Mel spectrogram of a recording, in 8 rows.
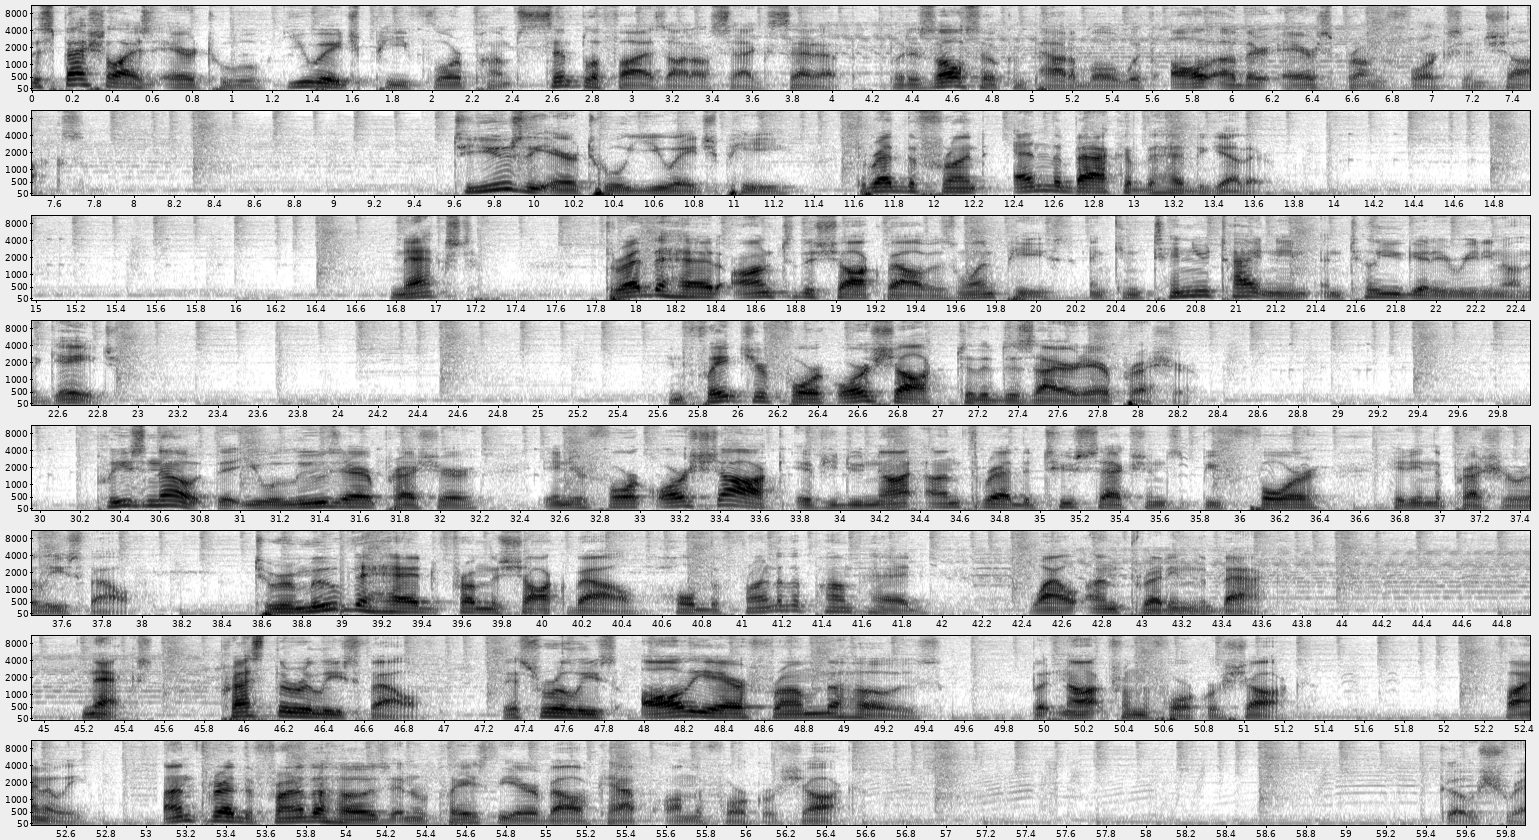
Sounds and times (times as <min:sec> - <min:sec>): Speech: 0:00.0 - 0:07.8, 0:09.6 - 0:13.8, 0:16.8 - 0:22.9, 0:25.6 - 0:28.4, 0:30.3 - 0:38.0, 0:38.6 - 0:43.7, 0:45.2 - 0:51.3, 0:52.3 - 0:56.6, 0:59.4 - 0:59.8
Music: 0:00.0 - 0:59.8.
